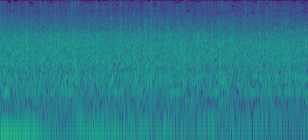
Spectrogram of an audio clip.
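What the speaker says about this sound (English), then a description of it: "Let's give one more round of applause for our outstanding student athletes." Steady, dense applause from a large audience honoring student athletes at a university event, sustained and even throughout without a break or voices.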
